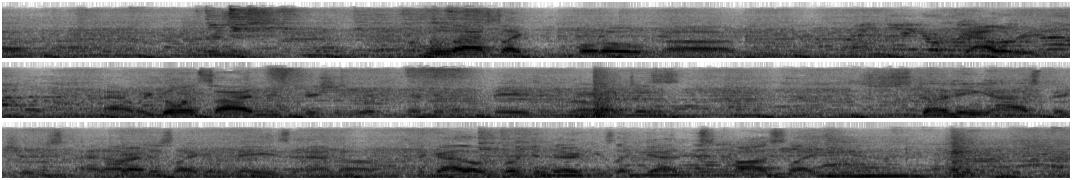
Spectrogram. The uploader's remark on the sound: This episode is a recording of a sit down I had with a friend of mine a few weeks back. The quality is off of my phone so not super clear like usual.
